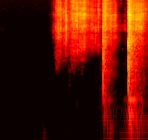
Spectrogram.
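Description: Plastic jar of lead shot being turned and handled: the pellets shift and rattle inside for about half a second, then two sharp knocks near the end as jars are handled on the benchtop.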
